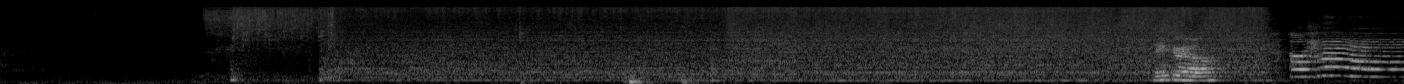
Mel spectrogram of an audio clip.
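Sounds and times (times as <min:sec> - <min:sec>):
water running into sink: 0:02.0 - 0:12.8
low thump: 0:06.3 - 0:07.0.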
